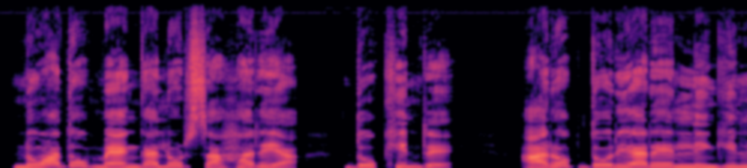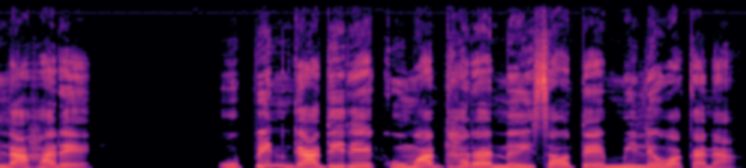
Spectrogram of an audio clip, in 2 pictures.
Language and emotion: Santali, neutral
